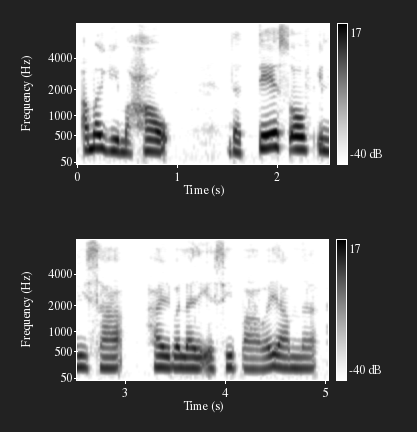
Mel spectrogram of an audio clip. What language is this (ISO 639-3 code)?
mni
